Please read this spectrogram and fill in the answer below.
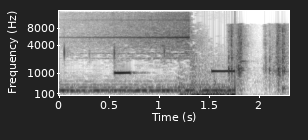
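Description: Countdown timer sound effect over background music: a short electronic beep about once a second with a click above each. A final, slightly higher beep comes about one and a half seconds in, over a low rumbling transition effect that ends in a short burst of noise as the countdown runs out.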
